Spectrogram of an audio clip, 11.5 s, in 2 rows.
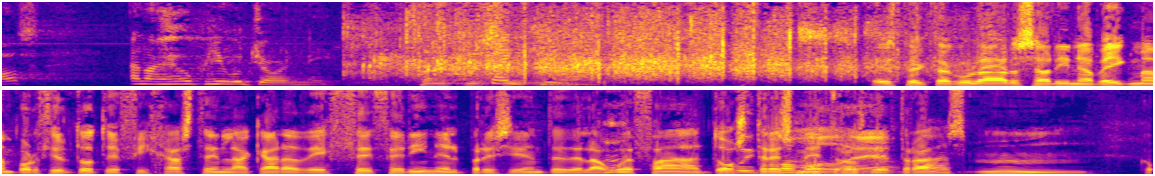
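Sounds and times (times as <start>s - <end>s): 
speech: 0.1s - 3.2s, 4.4s - 11.5s
audience applause: 1.7s - 5.5s.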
